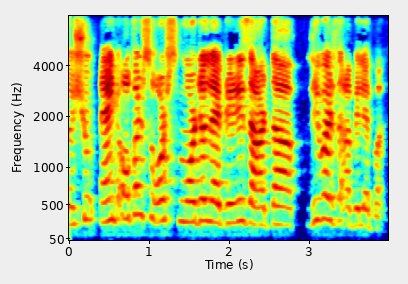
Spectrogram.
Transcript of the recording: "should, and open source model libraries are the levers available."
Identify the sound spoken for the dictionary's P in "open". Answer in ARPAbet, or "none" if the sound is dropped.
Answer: P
